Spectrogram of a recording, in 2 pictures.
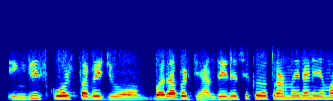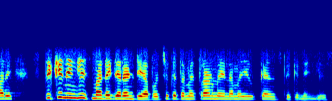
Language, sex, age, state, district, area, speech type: Gujarati, female, 30-45, Gujarat, Rajkot, urban, conversation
